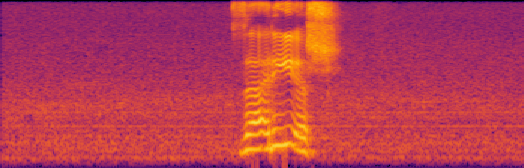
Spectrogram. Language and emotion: Russian, angry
